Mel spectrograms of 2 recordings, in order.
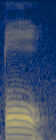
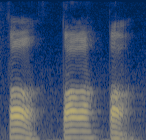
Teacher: Jadi ketika ucapkan huruf ta, angkat lidahnya dan akan terdengar suara tebal. Ya, ta, tidak perlu harus to seperti mengucapkan kata anto ya. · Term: huruf isti'la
